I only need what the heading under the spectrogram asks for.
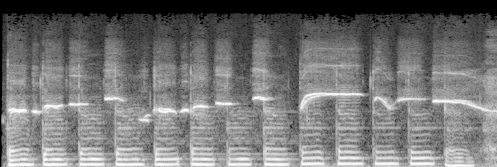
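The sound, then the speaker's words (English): The final song on an album, a pop-rock track, plays with a bright, melodic whistle carrying the tune over steady, pulsing chords. The whistled line glides and holds notes, clear and up front, with no voices singing. “Yeah, so that brings us to the final song on the album, one more to go.”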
